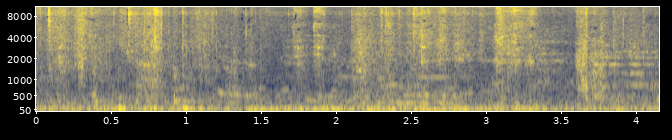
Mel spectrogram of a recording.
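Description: Handbags and their metal hardware being handled on a rack: light rustling and irregular small clicks over a steady low hum, with faint voices in the background.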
